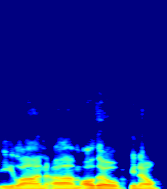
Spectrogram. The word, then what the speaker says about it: Elon: sure to add no uh just uh it's Elon University so El n Elon um although you know Ellen University sounds cool too so it does I'm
